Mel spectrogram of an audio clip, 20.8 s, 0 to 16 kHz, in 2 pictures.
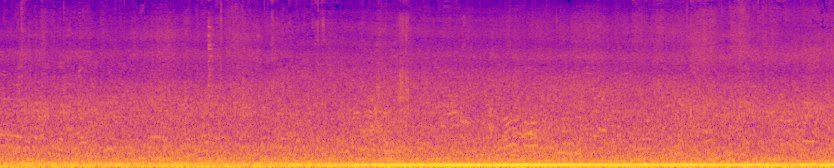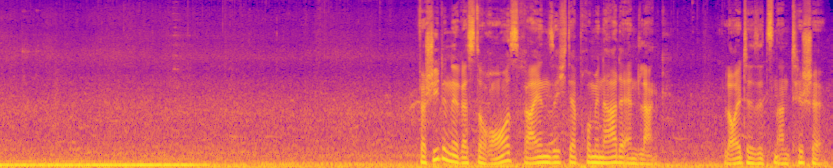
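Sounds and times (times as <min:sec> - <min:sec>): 
ferry engine droning low while crossing a harbour: 0:00.0 - 0:20.8
water rushing against the ferry hull: 0:00.0 - 0:20.8
speech: 0:15.7 - 0:18.9, 0:19.5 - 0:20.8.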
